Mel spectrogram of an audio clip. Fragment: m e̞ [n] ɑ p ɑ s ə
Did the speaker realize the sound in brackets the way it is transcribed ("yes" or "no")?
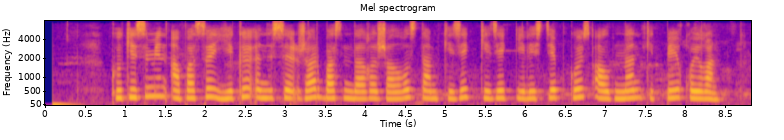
yes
